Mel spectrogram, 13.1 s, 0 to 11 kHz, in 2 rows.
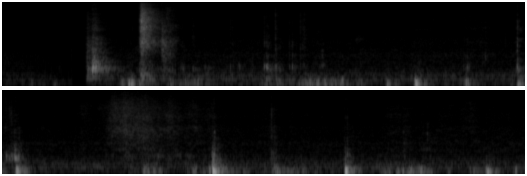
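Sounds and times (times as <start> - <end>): iron sliding on fabric: 7.5 - 13.0.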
